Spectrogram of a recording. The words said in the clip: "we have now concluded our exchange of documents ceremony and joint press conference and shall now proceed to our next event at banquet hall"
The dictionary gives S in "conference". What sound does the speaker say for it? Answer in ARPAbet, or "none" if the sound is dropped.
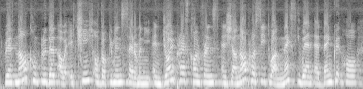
S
